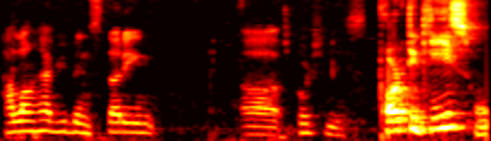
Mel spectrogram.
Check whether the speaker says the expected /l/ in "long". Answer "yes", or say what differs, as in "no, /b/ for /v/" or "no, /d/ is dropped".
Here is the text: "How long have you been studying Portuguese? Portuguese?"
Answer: yes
